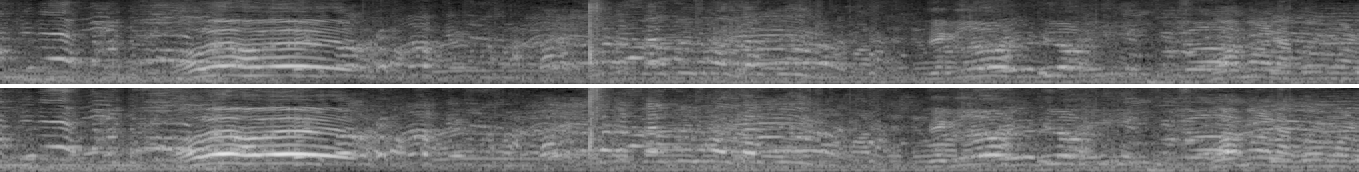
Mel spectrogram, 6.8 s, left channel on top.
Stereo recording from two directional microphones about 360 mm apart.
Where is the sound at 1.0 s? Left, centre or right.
Right.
